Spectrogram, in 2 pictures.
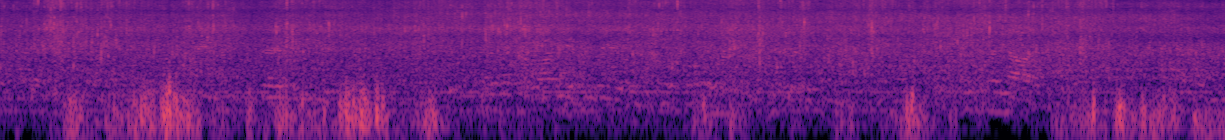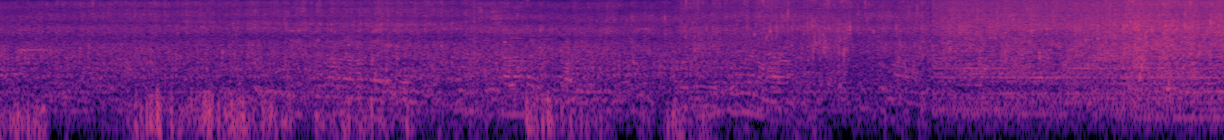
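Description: Floodwater and boats on Burano island in the Venetian lagoon, heard as steady lapping water and a low rumbling engine under gusty wind buffeting the microphone, with faint voices now and then.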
